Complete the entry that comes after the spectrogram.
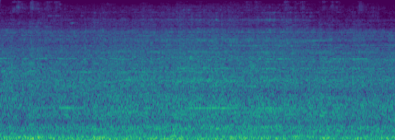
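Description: Vintage passenger carriages of a heritage train rolling past on the track: steady wheel-on-rail running noise.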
